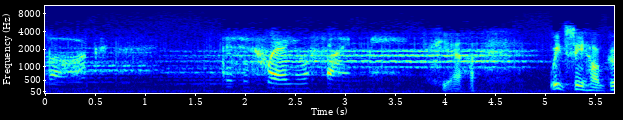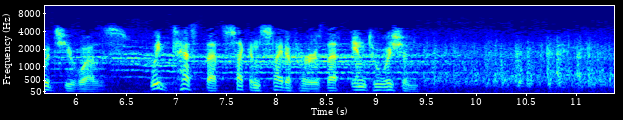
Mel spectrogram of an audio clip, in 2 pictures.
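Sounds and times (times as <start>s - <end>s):
moving train rumbling: 0.0s - 11.3s
speech: 1.8s - 3.2s, 3.9s - 9.7s
train wheels clacking over rail joints: 5.2s - 11.3s.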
